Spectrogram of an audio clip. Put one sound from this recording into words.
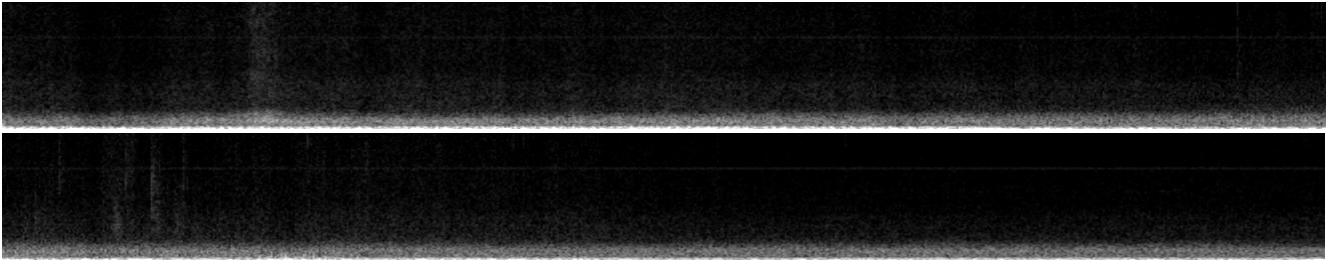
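A car engine hums steadily from inside while driving.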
